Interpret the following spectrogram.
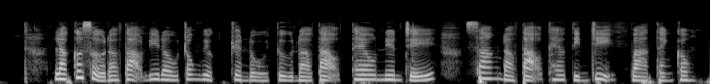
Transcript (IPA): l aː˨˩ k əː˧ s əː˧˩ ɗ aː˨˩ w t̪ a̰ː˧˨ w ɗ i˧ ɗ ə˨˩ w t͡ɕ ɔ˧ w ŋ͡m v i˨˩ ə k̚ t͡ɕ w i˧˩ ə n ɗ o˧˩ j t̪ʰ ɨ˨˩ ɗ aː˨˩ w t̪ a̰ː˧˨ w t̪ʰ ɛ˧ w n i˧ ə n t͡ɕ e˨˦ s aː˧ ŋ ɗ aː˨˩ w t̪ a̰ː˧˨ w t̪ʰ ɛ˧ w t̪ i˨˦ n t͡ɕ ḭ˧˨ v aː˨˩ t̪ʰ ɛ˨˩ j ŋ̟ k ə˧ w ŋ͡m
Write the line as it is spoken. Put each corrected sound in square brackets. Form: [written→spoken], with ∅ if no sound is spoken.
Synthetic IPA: l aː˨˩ k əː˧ s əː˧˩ ɗ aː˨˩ w t̪ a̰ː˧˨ w ɗ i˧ ɗ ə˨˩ w t͡ɕ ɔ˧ w ŋ͡m v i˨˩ ə k̚ t͡ɕ w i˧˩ ə n ɗ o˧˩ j [t̪ʰ→t̪] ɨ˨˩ ɗ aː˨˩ w t̪ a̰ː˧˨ w t̪ʰ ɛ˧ w n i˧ ə n t͡ɕ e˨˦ s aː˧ ŋ ɗ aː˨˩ w t̪ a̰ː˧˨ w t̪ʰ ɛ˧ w t̪ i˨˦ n t͡ɕ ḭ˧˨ v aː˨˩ t̪ʰ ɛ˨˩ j ŋ̟ k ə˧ w ŋ͡m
